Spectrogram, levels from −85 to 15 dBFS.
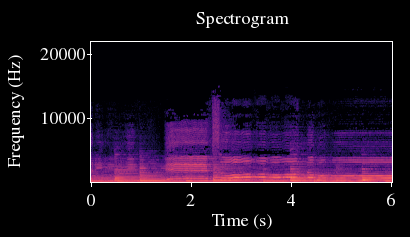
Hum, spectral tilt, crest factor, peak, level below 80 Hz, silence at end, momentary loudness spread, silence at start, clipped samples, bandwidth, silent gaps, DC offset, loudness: none; -5.5 dB/octave; 16 dB; -6 dBFS; -32 dBFS; 0 s; 5 LU; 0 s; under 0.1%; 13.5 kHz; none; under 0.1%; -22 LUFS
